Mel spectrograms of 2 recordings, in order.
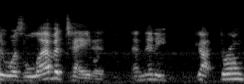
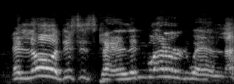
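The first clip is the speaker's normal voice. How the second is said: put-on cereal mascot accent, little cartoon dude voice; 4 semitones higher than usual. Asked to try it, the speaker introduces someone in a cereal-mascot accent. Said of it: "that's my other um accent ... It's the little dude in the in the in the cereal".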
